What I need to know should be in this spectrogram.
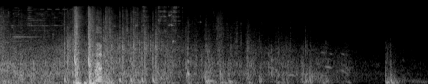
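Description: Gunfire and explosions boom close by, then fade.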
